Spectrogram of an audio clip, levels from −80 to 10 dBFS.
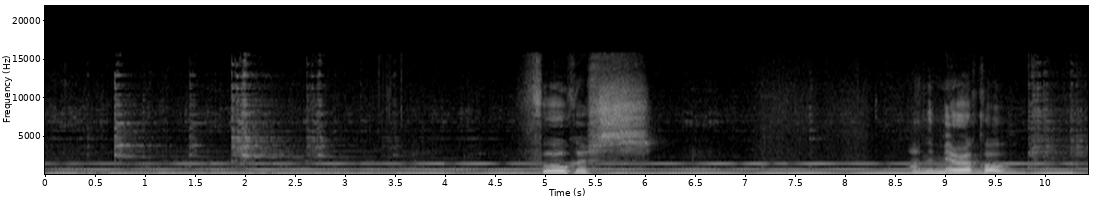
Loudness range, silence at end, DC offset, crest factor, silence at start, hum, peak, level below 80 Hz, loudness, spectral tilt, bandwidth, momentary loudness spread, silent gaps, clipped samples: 11 LU; 0 s; under 0.1%; 18 dB; 0 s; none; -10 dBFS; -60 dBFS; -29 LUFS; -5 dB/octave; 16 kHz; 17 LU; none; under 0.1%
